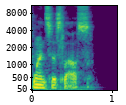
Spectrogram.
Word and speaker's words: Wenceslaus: So, also, I don't even know if it's pronounced Wenceslaus. Is that how you pronounce it? – Yes, Wenceslaus.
